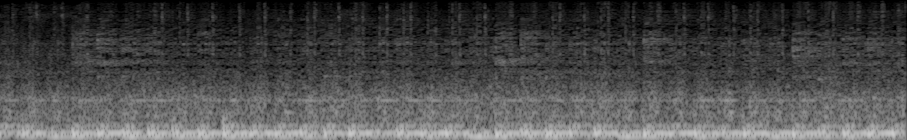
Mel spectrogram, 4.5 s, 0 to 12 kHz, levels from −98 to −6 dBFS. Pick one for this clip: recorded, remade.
recorded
